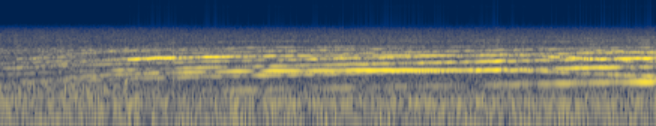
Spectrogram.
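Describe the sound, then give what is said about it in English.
An airfield crash alarm siren at Rockford, set off with the crash button, wails steadily, its layered tones slowly sliding up and down in pitch. It swells louder after the first second and holds for several seconds, with no voices. “You better hit the crash button.”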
